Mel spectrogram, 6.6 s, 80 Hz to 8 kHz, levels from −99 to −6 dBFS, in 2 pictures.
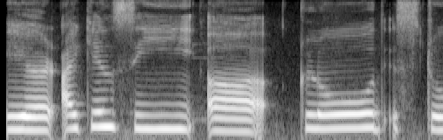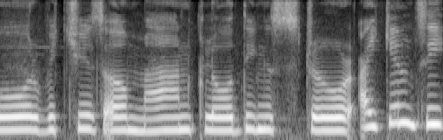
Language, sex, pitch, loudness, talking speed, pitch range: English, female, 245 Hz, -16 LUFS, 145 wpm, 235-260 Hz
